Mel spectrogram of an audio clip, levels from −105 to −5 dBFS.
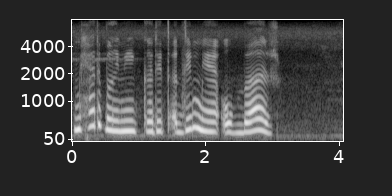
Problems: none marked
